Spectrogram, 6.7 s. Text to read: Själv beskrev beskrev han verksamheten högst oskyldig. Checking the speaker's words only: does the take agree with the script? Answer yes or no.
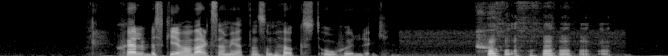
no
